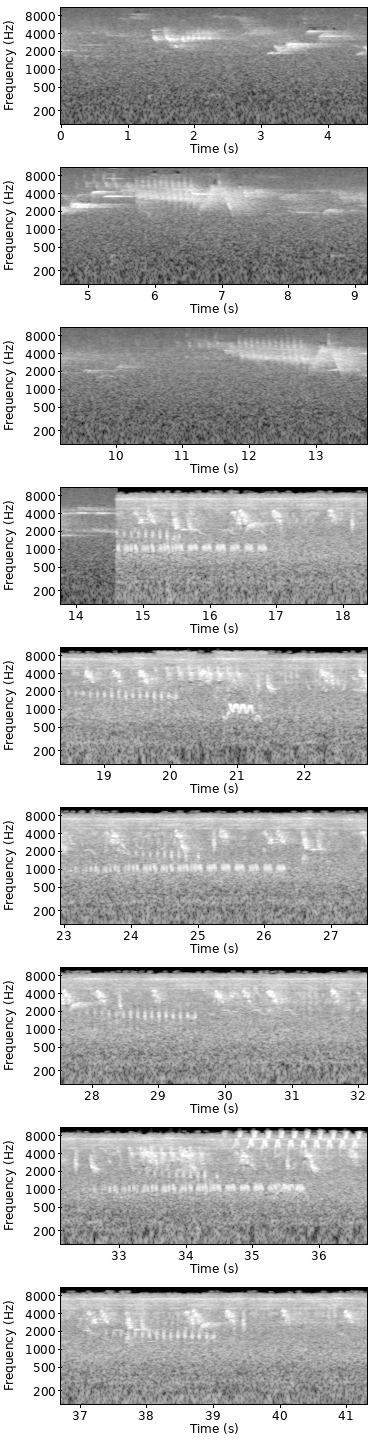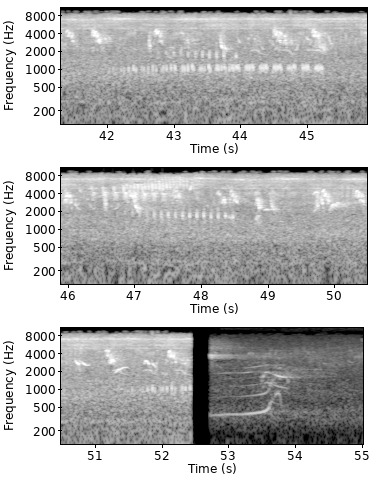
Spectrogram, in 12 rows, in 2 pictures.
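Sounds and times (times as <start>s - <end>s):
high insect hiss: 14.6s - 55.0s
quick bird chirps: 17.8s - 21.6s.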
